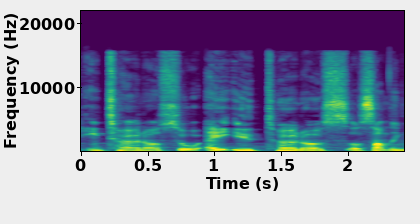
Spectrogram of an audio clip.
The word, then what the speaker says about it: Aeternus: would have called this eternus but no it is actually an Italian word derived from a Latin word which is exactly the same and pronounced really strangely eternos so yeah if you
